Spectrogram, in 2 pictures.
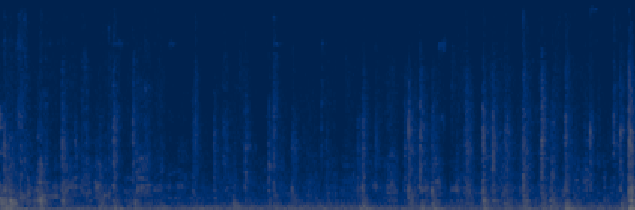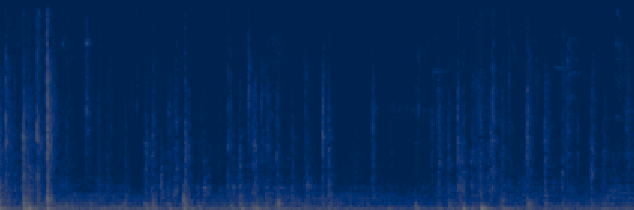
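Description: Two dogs playing on a wooden deck: an irregular patter of claws and paws clicking and tapping on the boards, with a few louder knocks about halfway through and near the end.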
